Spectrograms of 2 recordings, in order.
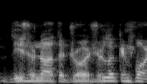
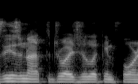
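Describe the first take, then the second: First: It is said in a deep Batman voice. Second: It is said in a normal voice.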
